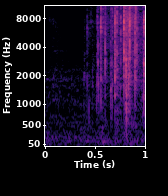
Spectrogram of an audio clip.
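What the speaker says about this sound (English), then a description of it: "let's see if I can shuffle it" A large deluxe-edition oracle card deck is shuffled by hand, a quiet moment followed by a quick run of crisp card riffling and slapping, faint and close.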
